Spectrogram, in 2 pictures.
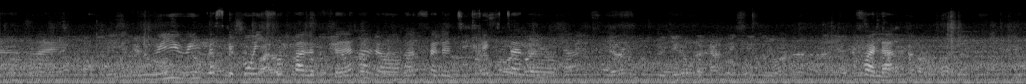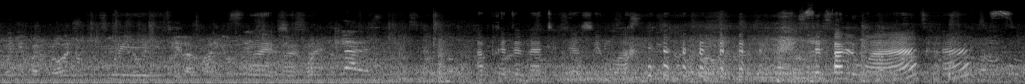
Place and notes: Near Schaerbeek, telephone conversation in the train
